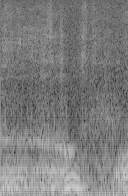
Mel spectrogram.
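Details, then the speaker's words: An adult woman's stomach growling audibly during a craft tutorial: low, gurgling, rumbling growl with shifting pitch, borborygmi. "Can you hear my stomach? Oh my gosh. It is just growling at me."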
